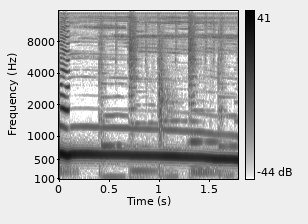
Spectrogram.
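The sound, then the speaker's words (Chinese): A wolf howl from far off: one long, steady, mid-pitched wail held for nearly two seconds, with fainter lower tones shifting beneath it. “突然，远方也传来了同样的声音。”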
